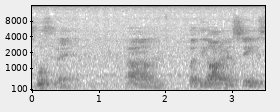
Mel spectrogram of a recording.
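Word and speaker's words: عثمان: In Arabic, the pronunciation is Uthman.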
